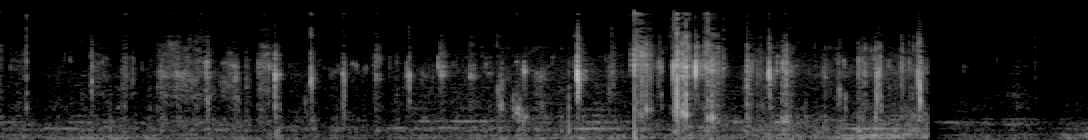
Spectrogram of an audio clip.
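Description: A person chewing crisp fried grasshoppers close to the microphone: dense, irregular crunching that stops abruptly near the end.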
